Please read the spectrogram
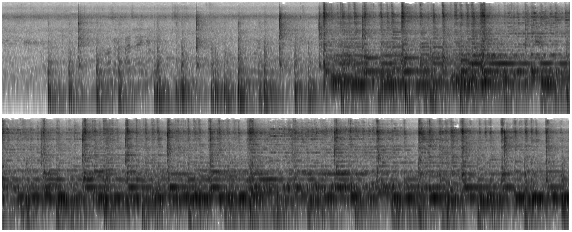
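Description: Live Andean folk band starting a song: about a second in, strummed strings and drum strokes begin a rhythm, and about five seconds in the full band comes in loudly with held melody notes over the strumming and a large wooden drum played with sticks.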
